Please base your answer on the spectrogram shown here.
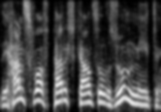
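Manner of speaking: put-on Russian accent drifting into German. Reading out the meeting title to the group, in an attempted Russian accent. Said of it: "I should do it with a Russian accent".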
